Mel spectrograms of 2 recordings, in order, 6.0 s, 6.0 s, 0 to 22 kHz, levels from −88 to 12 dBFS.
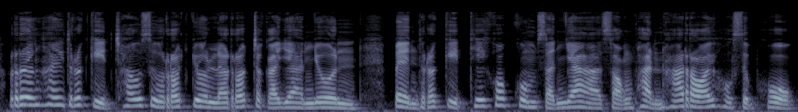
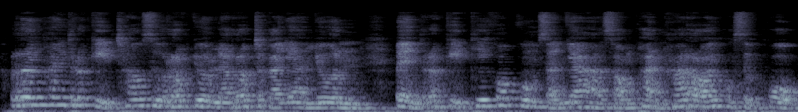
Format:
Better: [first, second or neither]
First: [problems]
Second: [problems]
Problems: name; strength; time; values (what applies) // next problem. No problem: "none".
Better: first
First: none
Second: off-mic speech; far // room echo; slight; dies away in 0.6 s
